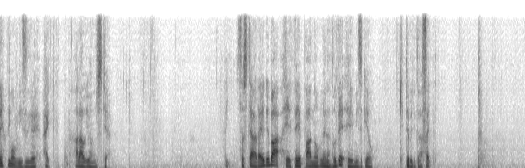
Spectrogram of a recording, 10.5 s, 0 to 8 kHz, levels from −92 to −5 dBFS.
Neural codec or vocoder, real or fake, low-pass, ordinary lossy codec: codec, 16 kHz in and 24 kHz out, 0.6 kbps, FocalCodec, streaming, 2048 codes; fake; 7.2 kHz; MP3, 64 kbps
